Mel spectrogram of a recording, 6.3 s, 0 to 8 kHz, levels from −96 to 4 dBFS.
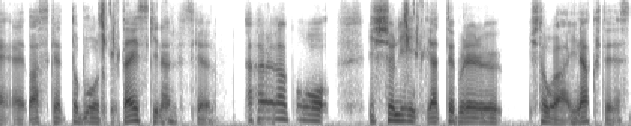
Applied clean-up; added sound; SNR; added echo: neural diffusion model UNIVERSE++.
